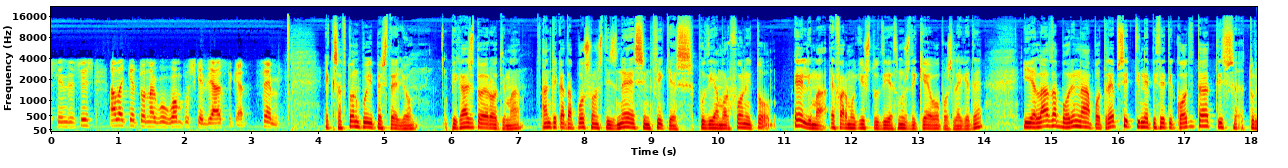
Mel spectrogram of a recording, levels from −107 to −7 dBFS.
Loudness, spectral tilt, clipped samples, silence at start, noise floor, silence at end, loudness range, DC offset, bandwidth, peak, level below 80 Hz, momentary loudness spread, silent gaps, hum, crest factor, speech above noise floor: -17 LUFS; -5.5 dB/octave; under 0.1%; 0.1 s; -40 dBFS; 0 s; 5 LU; under 0.1%; 16.5 kHz; -2 dBFS; -46 dBFS; 11 LU; none; none; 14 dB; 23 dB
